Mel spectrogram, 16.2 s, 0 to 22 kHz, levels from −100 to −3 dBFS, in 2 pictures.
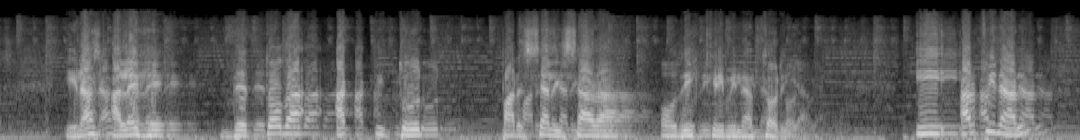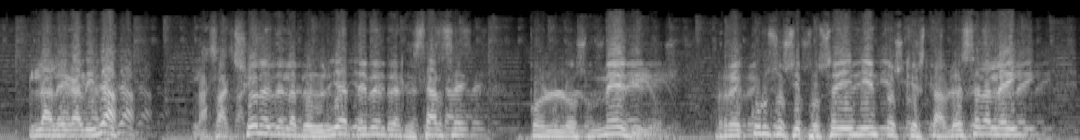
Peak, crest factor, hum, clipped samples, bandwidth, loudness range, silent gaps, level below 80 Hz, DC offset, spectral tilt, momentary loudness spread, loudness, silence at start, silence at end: -16 dBFS; 12 dB; none; under 0.1%; 15.5 kHz; 3 LU; none; -46 dBFS; under 0.1%; -5.5 dB/octave; 17 LU; -28 LUFS; 0 s; 0 s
